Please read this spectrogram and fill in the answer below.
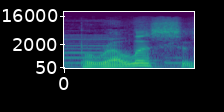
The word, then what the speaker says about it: Bareilles: Emily Elbert is an ace guitarist who's played on stage with Jacob Collier, Broadway star Sarah Bareilles, is that how it's pronounced? – Yep.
